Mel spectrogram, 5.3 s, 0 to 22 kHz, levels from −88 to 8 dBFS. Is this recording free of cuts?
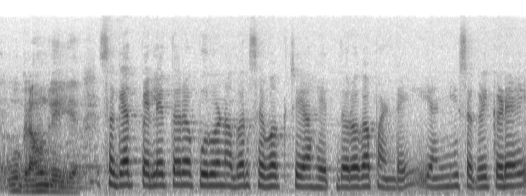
no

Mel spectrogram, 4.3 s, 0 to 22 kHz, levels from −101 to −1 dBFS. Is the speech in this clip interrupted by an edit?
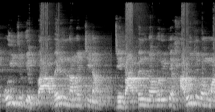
yes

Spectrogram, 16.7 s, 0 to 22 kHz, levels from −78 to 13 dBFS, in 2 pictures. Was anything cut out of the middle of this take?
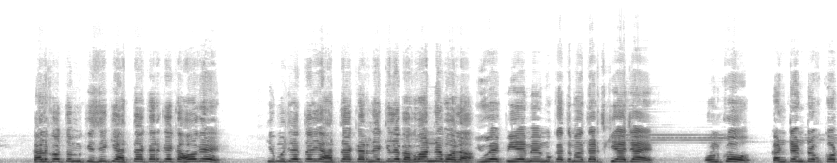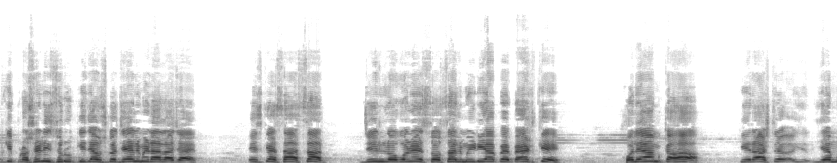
yes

